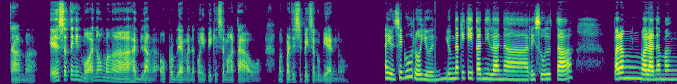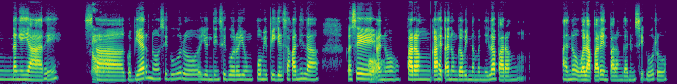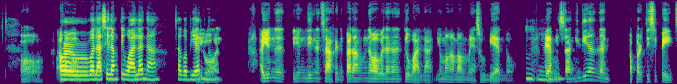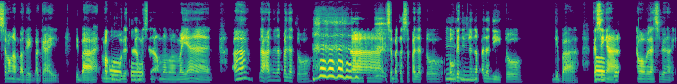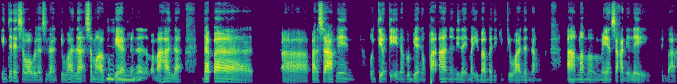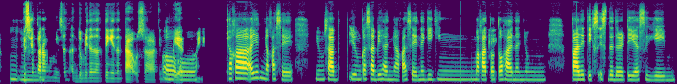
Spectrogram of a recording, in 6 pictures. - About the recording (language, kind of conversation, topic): Filipino, unstructured, Bakit mahalaga ang pakikilahok ng mamamayan sa pamahalaan?
- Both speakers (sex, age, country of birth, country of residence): female, 30-34, Philippines, Philippines; male, 40-44, Philippines, Philippines
- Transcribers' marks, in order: other background noise; laugh; drawn out: "nagiging"; tapping; in English: "politics is the dirtiest game"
